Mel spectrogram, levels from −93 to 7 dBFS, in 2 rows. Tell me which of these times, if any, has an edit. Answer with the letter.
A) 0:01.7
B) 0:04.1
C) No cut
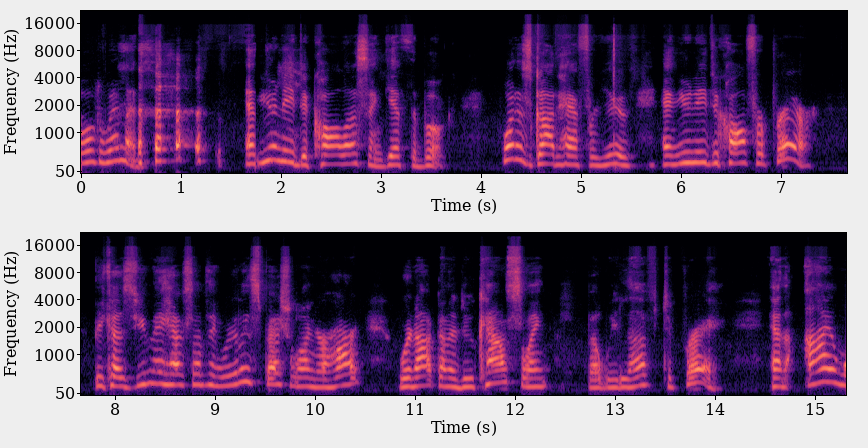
A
